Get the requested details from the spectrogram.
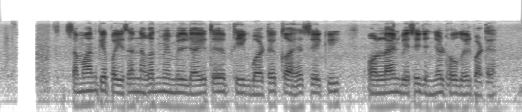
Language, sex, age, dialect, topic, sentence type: Bhojpuri, male, 25-30, Northern, banking, statement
